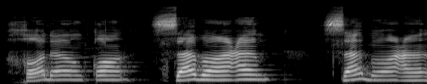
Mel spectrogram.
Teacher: خلق سبع سین کو سیٹی باریک ہوگی، اور سین کو با کے ساتھ ملانا ہے، با جب جزم ہو تو قلقلہ ہوگا، قلقلہ کریں گے، عین کو موٹا ادا کریں.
